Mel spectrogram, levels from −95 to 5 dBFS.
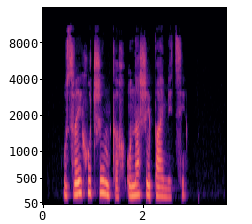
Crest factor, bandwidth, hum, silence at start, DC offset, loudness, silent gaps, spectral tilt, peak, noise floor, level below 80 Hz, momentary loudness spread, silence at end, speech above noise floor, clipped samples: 18 dB; 11.5 kHz; none; 0.4 s; under 0.1%; -23 LUFS; none; -5.5 dB/octave; -6 dBFS; -78 dBFS; -74 dBFS; 15 LU; 0.85 s; 55 dB; under 0.1%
